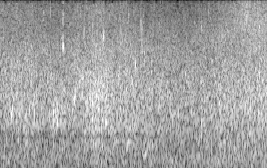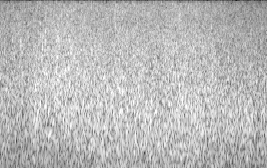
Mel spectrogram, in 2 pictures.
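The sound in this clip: Ocean waves wash onto a palm-fringed beach in a steady, even rush of surf that stays fairly constant throughout, with no voices.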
